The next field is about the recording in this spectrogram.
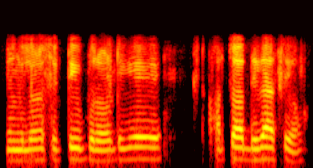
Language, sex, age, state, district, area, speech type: Odia, male, 30-45, Odisha, Ganjam, urban, conversation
